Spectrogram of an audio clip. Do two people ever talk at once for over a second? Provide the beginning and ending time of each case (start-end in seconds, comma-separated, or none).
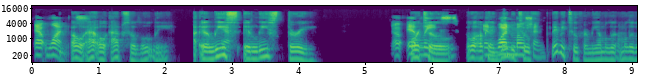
5.7-7.7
